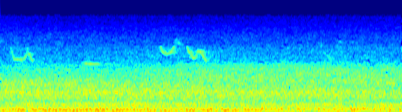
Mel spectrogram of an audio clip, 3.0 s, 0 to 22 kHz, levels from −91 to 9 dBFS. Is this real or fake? real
